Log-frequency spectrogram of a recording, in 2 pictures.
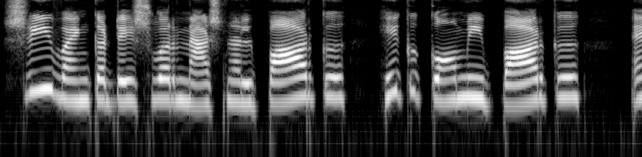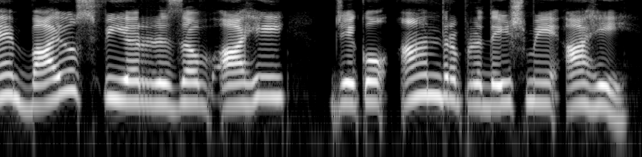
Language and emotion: Sindhi, neutral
